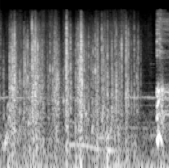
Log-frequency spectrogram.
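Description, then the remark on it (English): Crisp crinkling and rustling of a folded piece of paper from inside an old sealed box being unfolded, a steady run of small crackles over a couple of seconds with no voices. “And there's a folded up piece of paper in there.”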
